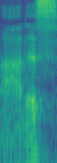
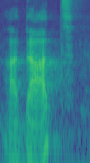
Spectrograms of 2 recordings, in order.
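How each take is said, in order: First: The word ends with an s sound. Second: The word ends with a t sound.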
